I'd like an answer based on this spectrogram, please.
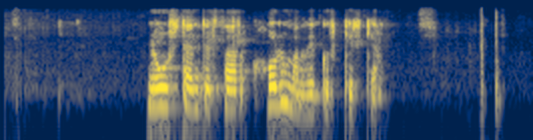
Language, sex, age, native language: Icelandic, female, 40-49, Icelandic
